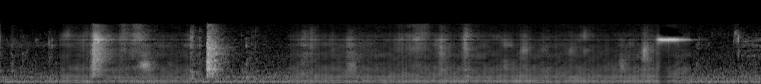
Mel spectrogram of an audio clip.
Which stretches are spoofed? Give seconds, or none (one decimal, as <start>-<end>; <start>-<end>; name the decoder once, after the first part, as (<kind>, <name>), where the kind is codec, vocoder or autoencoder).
0.6-1.9 (vocoder, Vocos); 2.9-6.9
